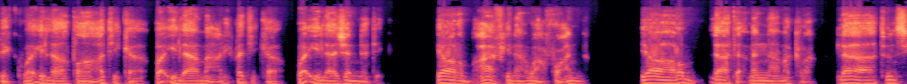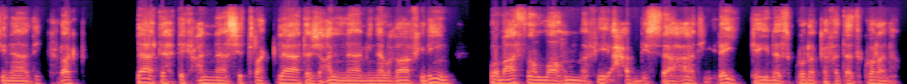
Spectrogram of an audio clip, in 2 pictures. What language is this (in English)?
Arabic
